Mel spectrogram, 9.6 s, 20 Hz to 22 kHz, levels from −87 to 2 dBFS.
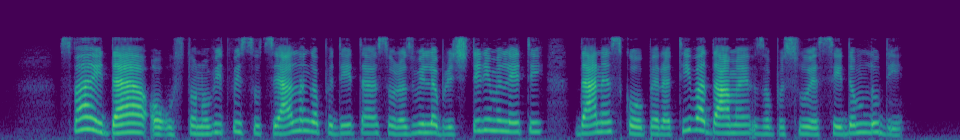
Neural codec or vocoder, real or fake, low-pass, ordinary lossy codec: codec, 16 kHz, 0.4 kbps, LongCat-Audio-Codec; fake; 7.2 kHz; none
